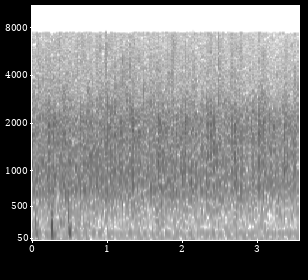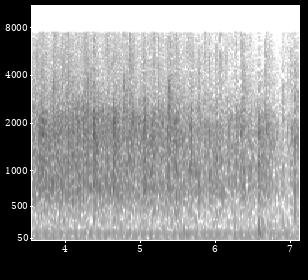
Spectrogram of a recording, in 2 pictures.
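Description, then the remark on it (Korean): An audience applauds steadily for about seven seconds in support of the elementary department ministry team serving the children, a dense, even wash of clapping from many hands that gradually thins toward the end, with no one speaking over it. “우리 드림팀 초등부 팀 계속해서 우리 자녀들을 위해서 아름다운 사역 감당할 수 있도록 우리 한번 다시 한번 박수 한번 부탁드리겠습니다.”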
